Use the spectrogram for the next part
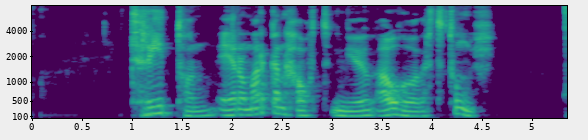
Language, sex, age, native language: Icelandic, male, 20-29, Icelandic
